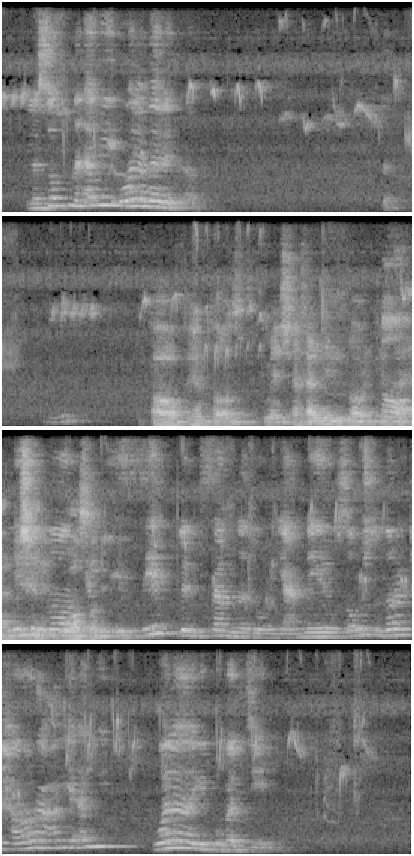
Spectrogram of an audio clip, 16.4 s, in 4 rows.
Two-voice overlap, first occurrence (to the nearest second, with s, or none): 8 s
